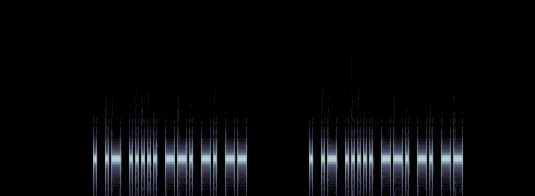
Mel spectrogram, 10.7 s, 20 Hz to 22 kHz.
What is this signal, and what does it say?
Morse code, heard as a keyed tone, about 20 wpm, 700 Hz. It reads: EA5GNM EA5GNM
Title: DXCC-100 Call Signs - 6 Characters - Repeated 2x - 20wpm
